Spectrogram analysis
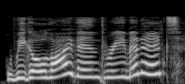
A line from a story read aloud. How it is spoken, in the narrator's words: exclaimed excitedly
